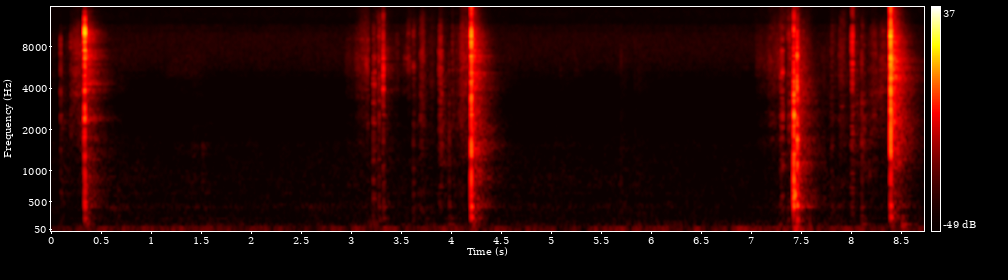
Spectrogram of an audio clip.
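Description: Tarot cards handled one at a time in a hand-held deck: short, sharp card snaps and clicks as each card is moved and the next one shown, in small groups a few seconds apart.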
